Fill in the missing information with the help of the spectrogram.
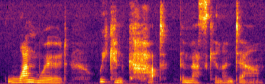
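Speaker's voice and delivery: slow breathy whisper, leaning in. Real, not acted. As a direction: hush it like a secret to a friend. Conspiratorial aside to co-host.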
